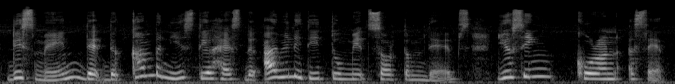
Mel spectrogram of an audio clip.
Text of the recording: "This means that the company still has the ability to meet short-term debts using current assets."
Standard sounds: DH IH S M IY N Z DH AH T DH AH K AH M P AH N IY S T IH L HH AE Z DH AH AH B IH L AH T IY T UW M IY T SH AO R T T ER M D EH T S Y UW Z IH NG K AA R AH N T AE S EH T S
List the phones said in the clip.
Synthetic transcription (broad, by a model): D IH S M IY N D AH T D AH K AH M P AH N IY S T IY L HH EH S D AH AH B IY L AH T IY T UW M IY T S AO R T T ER M D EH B S Y UW S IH NG K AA R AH N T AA S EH T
